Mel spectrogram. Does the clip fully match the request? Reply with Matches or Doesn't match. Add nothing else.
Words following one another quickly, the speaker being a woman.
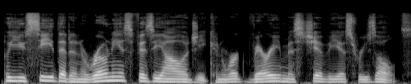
Doesn't match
